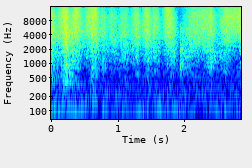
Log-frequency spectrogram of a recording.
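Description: Kitchen roll dampened with rubbing alcohol is wiped over a Yamaha MT-09 motorcycle frame, giving soft rhythmic rubbing strokes, close and quiet, with no talking.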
